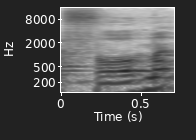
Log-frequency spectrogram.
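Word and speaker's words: fôrma: não gerar ambiguidade mas pra palavra forma assim pronunciada de forma fechada eu posso colocar o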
